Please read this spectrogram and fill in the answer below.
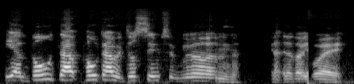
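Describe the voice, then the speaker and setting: A man's voice: a little high, very animated, normal speed, dry recording, low-quality recording. A man hosting a casual chat reviewing a TV episode, easygoing and a bit hesitant. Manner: easygoing, chatty, a little hesitant. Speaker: podcast host.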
